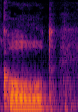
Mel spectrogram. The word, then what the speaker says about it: CLD: a little bit so Commerce and Logistics Vision pronounced cold um just for those of you just in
